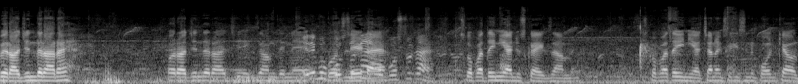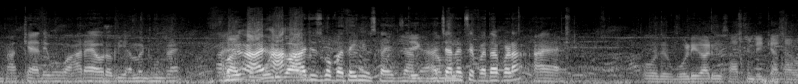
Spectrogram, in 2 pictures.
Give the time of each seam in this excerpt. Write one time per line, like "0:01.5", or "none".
none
